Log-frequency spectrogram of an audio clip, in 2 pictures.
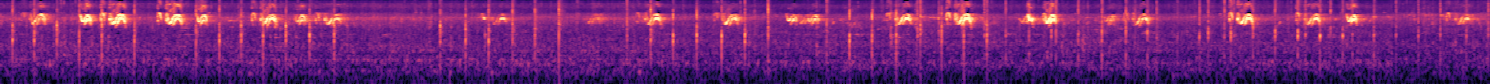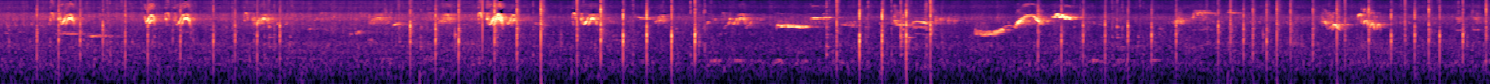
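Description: Birds chirping in quick repeated clusters, with a few falling calls in the second half. Over them come many sharp clicks and taps: pomegranate arils dropping into a steel basin as the fruit is broken open by hand.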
